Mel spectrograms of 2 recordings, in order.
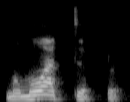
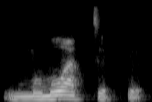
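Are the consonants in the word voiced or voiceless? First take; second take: voiceless; voiceless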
